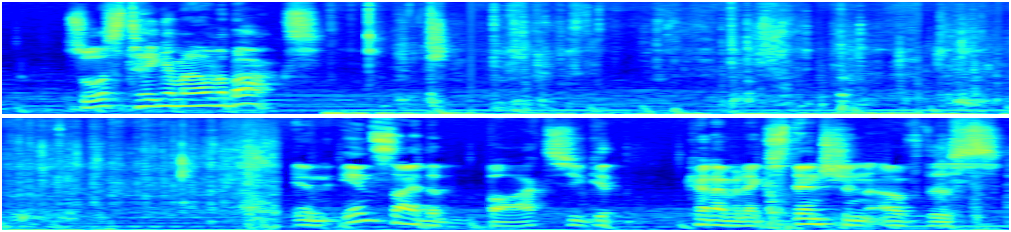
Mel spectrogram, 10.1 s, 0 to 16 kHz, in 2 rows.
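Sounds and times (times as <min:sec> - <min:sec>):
background music: 0:00.0 - 0:10.0
cardboard and plastic handling: 0:01.9 - 0:06.4.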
